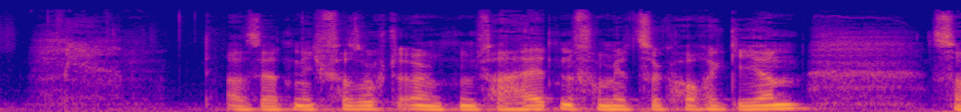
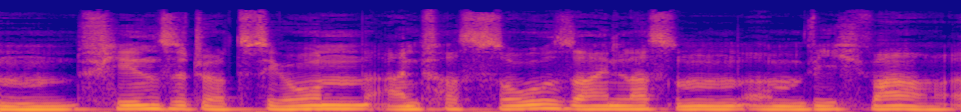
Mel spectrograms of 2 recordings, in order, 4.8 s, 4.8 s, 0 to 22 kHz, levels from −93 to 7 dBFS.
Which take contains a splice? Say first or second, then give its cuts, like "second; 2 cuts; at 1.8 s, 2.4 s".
first; 1 cut; at 1.1 s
